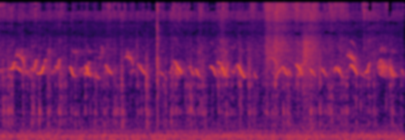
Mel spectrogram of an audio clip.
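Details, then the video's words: Newly hatched chicken chicks chirping loudly: rapid, overlapping high peeps, each a short sweeping note, several every second without pause, over a steady low hum. "Tot Murgi chicks chirping sounds Just Born Baby Gallina FRACAS Chicks Piar Loudly Sound"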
